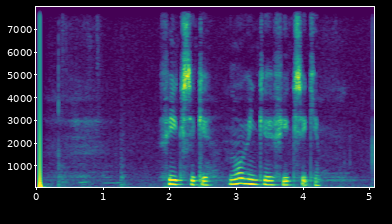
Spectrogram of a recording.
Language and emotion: Russian, neutral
